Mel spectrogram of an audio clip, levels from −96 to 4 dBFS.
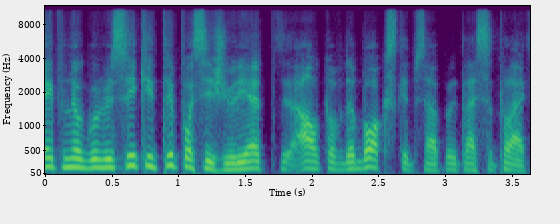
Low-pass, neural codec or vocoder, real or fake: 10.8 kHz; codec, 16 kHz in and 24 kHz out, 0.8 kbps, FocalCodec, streaming, 65536 codes; fake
